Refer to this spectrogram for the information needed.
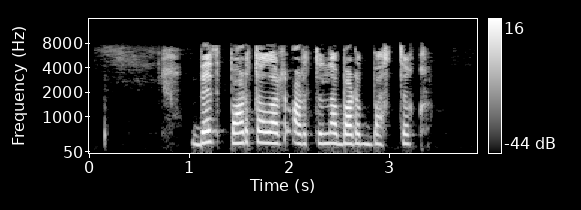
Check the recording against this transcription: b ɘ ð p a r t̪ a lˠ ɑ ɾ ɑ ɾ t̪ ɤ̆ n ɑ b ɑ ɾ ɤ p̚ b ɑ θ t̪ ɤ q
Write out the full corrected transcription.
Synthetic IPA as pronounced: b ɘ ð p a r t̪ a lˠ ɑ ɾ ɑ ɾ t̪ ɤ̆ n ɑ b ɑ ɾ ɤ p̚ b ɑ θ t̪ ɤ q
